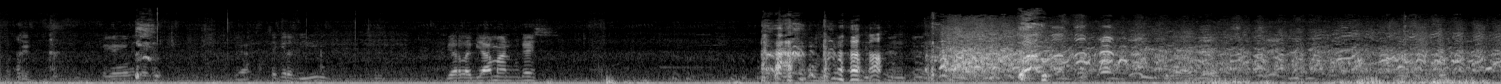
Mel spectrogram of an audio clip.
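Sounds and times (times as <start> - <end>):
voices chattering: 6.5 - 15.0
men laughing: 7.6 - 15.0.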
